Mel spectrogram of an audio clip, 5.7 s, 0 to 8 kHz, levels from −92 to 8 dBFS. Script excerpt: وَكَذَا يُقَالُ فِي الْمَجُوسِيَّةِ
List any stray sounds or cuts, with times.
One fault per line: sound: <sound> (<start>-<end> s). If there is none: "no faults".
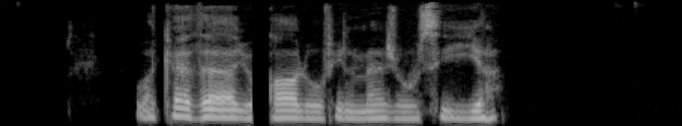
sound: dropout (2.1-2.2 s)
